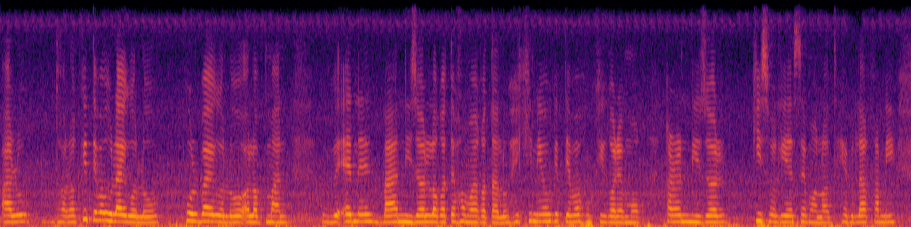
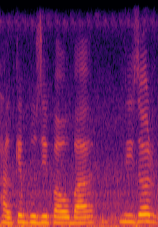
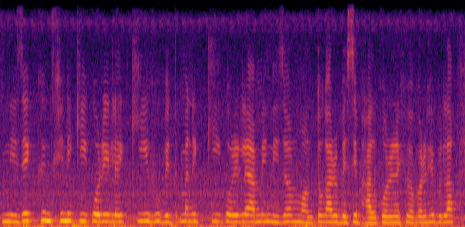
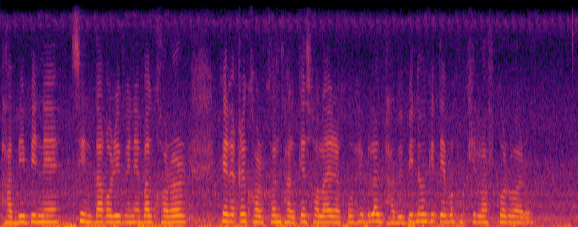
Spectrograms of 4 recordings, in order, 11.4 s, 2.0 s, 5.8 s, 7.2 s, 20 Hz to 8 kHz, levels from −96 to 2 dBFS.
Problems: constant background noise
